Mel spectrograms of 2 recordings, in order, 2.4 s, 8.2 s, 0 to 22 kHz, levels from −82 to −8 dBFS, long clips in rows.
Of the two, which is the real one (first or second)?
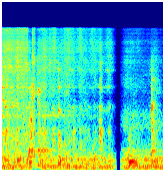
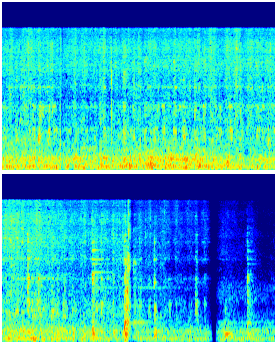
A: second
